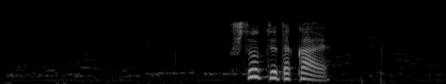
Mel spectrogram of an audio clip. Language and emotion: Russian, neutral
